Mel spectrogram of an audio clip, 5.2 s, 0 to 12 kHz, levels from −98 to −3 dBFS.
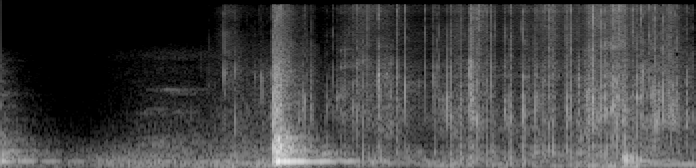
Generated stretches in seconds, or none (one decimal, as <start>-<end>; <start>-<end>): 2.4-4.8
